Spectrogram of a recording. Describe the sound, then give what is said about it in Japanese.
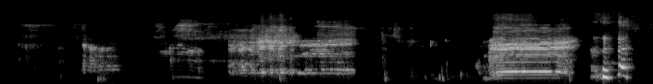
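Sheep bleat inside a sheep shed: a scattered run of short and longer calls at moderate loudness, with two sustained bleats standing out among brief quiet gaps. “あの羊小屋で撮った音がさっき撮ってきました。”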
